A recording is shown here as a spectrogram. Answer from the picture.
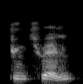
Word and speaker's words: ponctuel: Punctuel, but it's pronounced the same, right?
